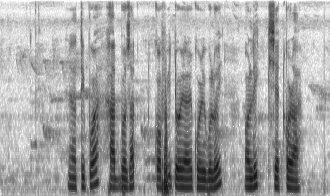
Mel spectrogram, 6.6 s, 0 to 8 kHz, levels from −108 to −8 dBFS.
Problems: background sounds at intervals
